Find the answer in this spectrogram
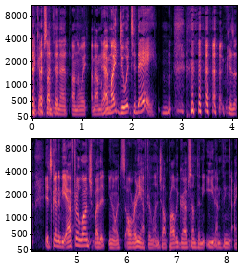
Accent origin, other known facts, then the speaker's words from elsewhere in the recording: Wisconsin, United States; Yeah. Oh, way to go, Wisconsin. My home state.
